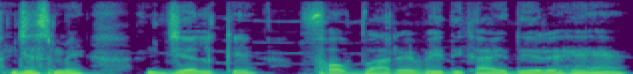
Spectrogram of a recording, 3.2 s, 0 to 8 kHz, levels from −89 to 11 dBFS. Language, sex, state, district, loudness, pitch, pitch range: Hindi, male, Jharkhand, Ranchi, -16 LUFS, 150 Hz, 145-155 Hz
